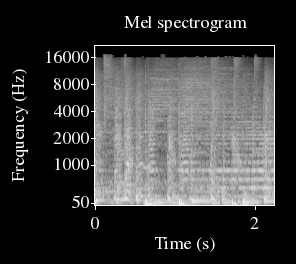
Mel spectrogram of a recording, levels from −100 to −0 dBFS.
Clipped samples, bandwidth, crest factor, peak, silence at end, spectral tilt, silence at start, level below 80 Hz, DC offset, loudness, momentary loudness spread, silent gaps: under 0.1%; 17.5 kHz; 14 dB; 0 dBFS; 0 s; -4.5 dB/octave; 0 s; -20 dBFS; under 0.1%; -15 LUFS; 2 LU; none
